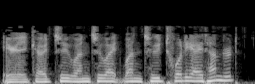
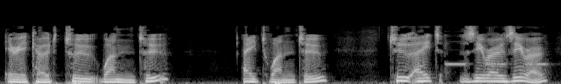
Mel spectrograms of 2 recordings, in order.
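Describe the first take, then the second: First: The number is said at normal speed. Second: The number is said slowly and deliberately.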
